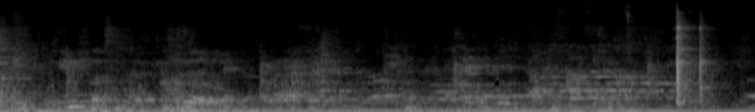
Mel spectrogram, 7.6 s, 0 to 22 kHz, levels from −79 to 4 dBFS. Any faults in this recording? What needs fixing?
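Generation loss throughout: swirly, smeared and hollow sound with blurred attacks, likely from about seven re-encodes at roughly 96 kbit/s AAC-LC, each adding fresh quantisation noise. Prevent it by keeping a lossless master and encoding to the lossy format only once.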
